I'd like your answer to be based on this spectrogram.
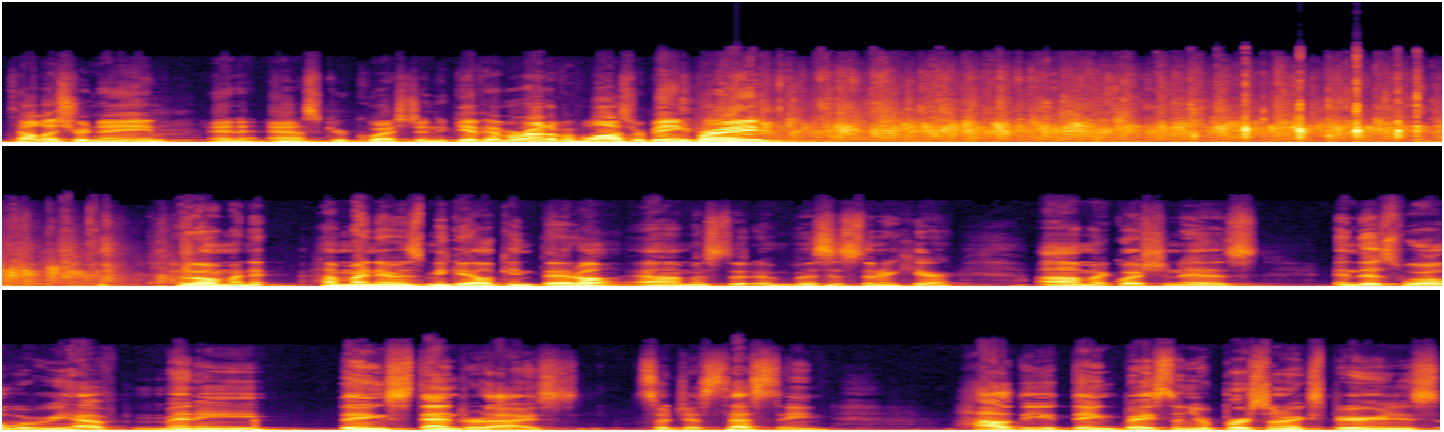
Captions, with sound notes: TELL US YOUR NAME AND ASK YOUR QUESTION. GIVE HIM A ROUND OF APPLAUSE FOR BEING BRAVE. [ APPLAUSE ] >> HELLO. MY NAME IS MIGUEL QUINTERO. I'M A BUSINESS STUDENT HERE. MY QUESTION IS IN THIS WORLD WHERE WE HAVE MANY THINGS STANDARDIZED, SUCH AS TESTING, HOW DO YOU THINK-- BASED ON YOUR PERSONAL EXPERIENCE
